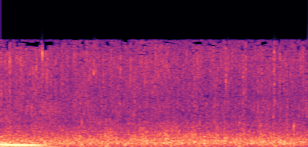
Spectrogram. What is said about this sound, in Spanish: Y yo el día de hoy soy muy afortunada y justo ahorita estoy al lado de un río vivo, dentro de la Ciudad de México y está atardeciendo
